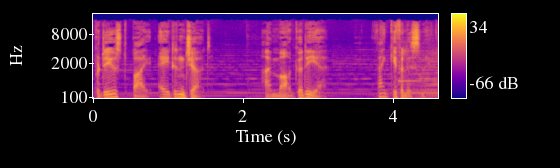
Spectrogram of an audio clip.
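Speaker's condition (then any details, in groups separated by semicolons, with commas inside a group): No condition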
